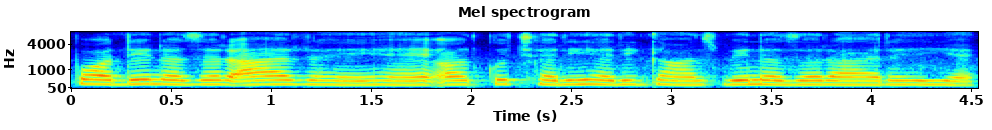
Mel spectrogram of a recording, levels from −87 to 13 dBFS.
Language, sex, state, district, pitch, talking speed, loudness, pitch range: Hindi, female, Chandigarh, Chandigarh, 215 Hz, 200 wpm, -16 LUFS, 205-225 Hz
